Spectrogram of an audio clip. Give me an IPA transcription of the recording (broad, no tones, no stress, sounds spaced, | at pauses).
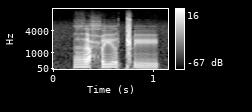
ɦ ɐ ħ yː ʊ̯ ǁ yː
